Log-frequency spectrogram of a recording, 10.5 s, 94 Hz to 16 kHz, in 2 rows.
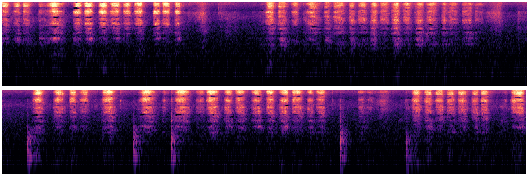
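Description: A royal blue wooden colored pencil scratches over a thin white paper mandala coloring sheet lying flat on a table, in coloring strokes. Quiet, bright rhythmic scratching rises and falls with each stroke, with a steadier stretch in the middle. Several sharper taps stand out from about 5.5 to 9.5 seconds.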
